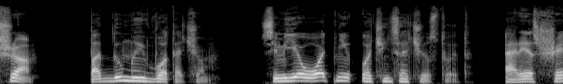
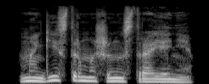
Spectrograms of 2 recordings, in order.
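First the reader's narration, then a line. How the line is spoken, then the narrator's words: Mumbled. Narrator (Russian): пробормотала она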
